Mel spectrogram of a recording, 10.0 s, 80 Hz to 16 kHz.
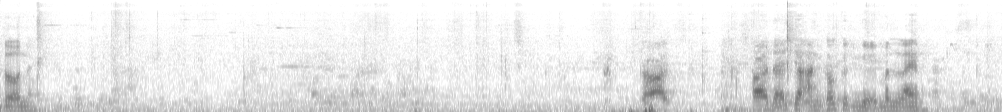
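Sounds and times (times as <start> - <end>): low background murmur: 0.0 - 10.0.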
